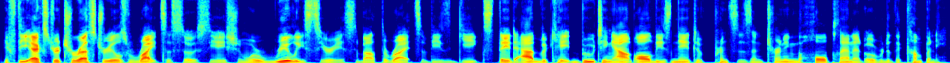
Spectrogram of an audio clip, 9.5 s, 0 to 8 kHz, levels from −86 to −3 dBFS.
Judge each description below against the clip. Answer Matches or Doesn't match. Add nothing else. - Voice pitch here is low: Matches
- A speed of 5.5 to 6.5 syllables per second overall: Matches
